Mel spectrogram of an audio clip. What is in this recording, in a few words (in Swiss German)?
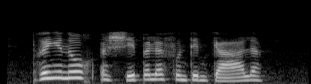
"scheppele", Bas Rhin; vin; apportez encore une chopine de ce breuvage doré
